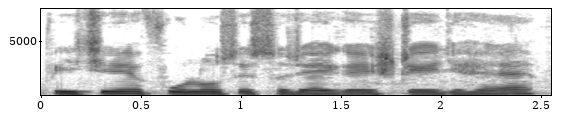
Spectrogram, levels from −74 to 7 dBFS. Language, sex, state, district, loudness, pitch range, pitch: Hindi, male, Uttar Pradesh, Shamli, -12 LUFS, 165-180 Hz, 175 Hz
